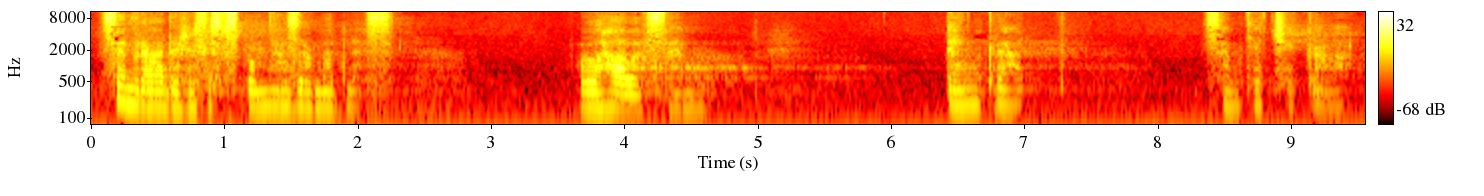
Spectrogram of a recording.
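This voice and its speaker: An actress in a 1970s radio play voicing a wistful, tender lover, intimate and often dropping to a whisper. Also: female voice, low-pitched, level tone, long pauses, a little hiss or hum, close to an everyday voice. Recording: 1970s radio drama, music behind.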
